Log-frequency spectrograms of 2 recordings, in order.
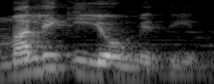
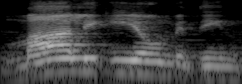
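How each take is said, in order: First: The first vowel of malik is short. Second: The first vowel of malik is long. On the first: "मीम के ऊपर खड़ा जबर नहीं, जबर" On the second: "जो कुरैश की किरात है"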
